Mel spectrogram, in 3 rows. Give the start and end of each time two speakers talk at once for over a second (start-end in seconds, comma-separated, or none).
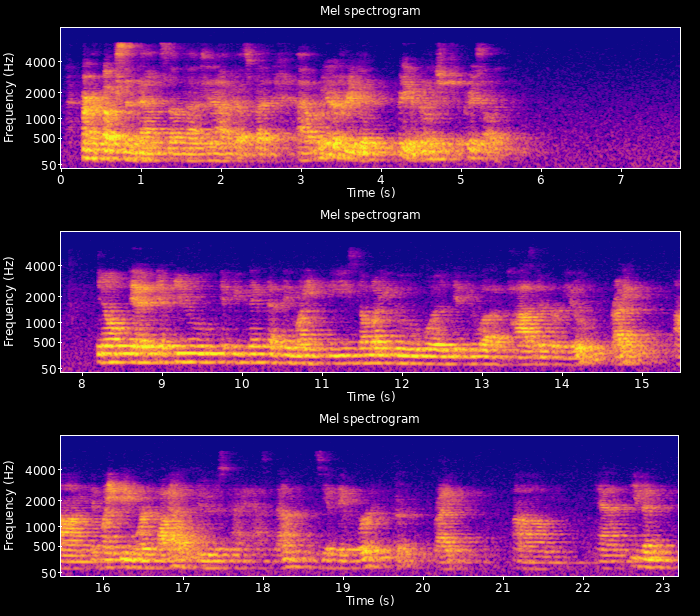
none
